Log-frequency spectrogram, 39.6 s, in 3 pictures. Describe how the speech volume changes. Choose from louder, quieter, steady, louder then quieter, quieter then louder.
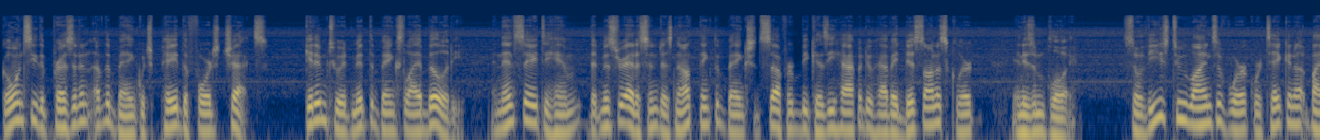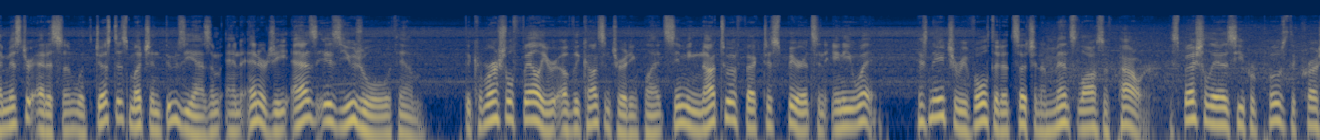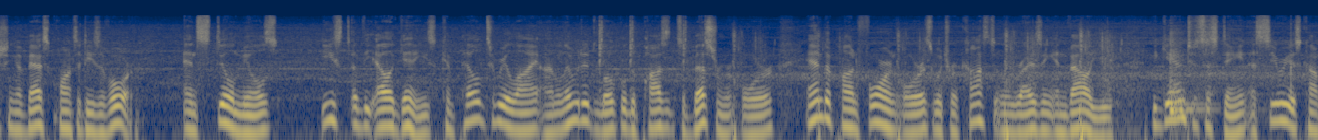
steady.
